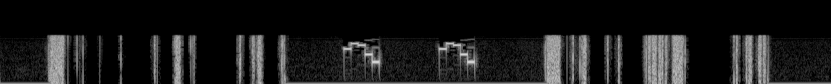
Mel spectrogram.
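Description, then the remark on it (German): Radio dispatch alert tones of a control centre's test call to Florian Saalfeld-Rudolstadt, group 2: two quick runs of stepped, mostly falling beeps, set among loud crackling bursts of radio static and squelch clicks. No one speaks. “Leitstelle hier mit Probenruf Florian, Saalfeld Rudolstadt, Gruppe 2.”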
